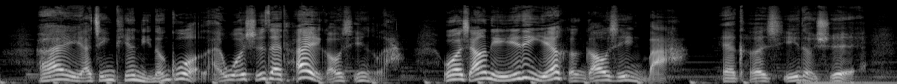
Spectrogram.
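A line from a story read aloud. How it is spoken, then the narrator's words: Smiling, cheerful. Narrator (Chinese): 金老爷笑眯眯地说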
